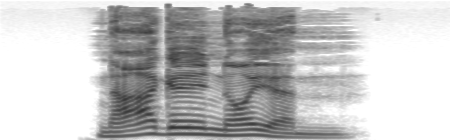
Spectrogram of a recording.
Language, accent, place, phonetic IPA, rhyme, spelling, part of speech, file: German, Germany, Berlin, [ˈnaːɡl̩ˈnɔɪ̯əm], -ɔɪ̯əm, nagelneuem, adjective, De-nagelneuem.ogg
- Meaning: strong dative masculine/neuter singular of nagelneu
